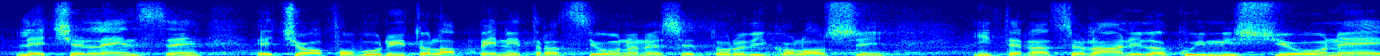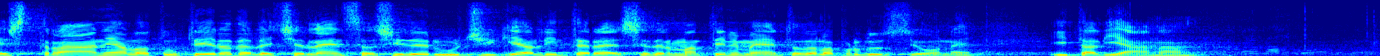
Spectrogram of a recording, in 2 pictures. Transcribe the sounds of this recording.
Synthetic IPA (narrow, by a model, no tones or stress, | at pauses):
leːt͡ʃːelːɛnt̪seː | t͡ʃːɔafːavoɾiːt̪olapenet̪ɾat̪sːjoːnenelset̪ːoːɾed̪ikolɔsːi | int̪ernat̪sjonaːlilakujmisːjoːneɛest̪ɾaːnealːat̪ut̪ɛːlad̪elːet͡ʃːelːɛnt̪sasid̪eɾurd͡ʒikealːint̪eɾɛsːed̪elmant̪eniment̪od̪elːapɾod̪ut̪sːjoːneit̪alja̰ːna̰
